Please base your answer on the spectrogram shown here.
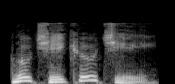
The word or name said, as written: hootchy kootchy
